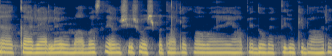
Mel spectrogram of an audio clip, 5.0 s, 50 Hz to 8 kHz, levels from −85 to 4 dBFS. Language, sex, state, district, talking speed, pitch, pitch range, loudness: Hindi, female, Chhattisgarh, Sukma, 190 wpm, 180 Hz, 180-185 Hz, -15 LUFS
